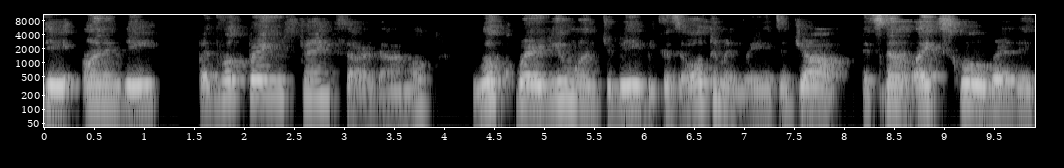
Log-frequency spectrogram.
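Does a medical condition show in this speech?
Yes: spastic quadriplegic cerebral palsy; born at 27 weeks gestation.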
